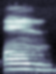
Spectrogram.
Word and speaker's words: Om: These seed sounds are sisters to Om, which most people are familiar with. That's the really popular one. That one's for the third eye. That one actually has 3 syllables. So it's kind of an o, The reason that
